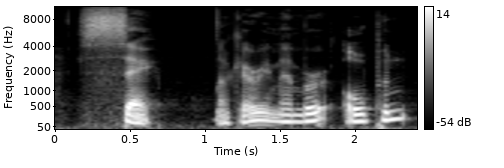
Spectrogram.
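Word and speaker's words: ces: plural form so masculine plural it would be say okay and then feminine plural good news it's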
